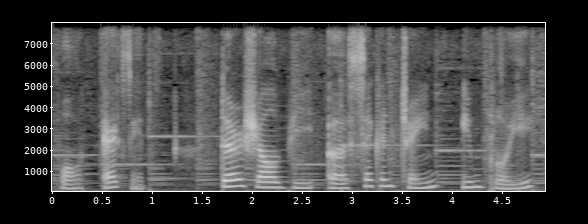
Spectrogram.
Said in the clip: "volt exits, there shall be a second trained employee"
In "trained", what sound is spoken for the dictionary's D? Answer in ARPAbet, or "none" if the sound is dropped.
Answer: none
